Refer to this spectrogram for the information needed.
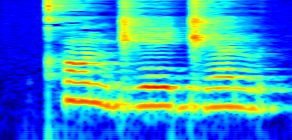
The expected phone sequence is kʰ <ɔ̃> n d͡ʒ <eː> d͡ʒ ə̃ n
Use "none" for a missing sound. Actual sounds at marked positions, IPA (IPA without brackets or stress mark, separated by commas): ɔ̃, eː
